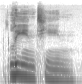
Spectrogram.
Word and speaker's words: Leontyne: wow that's a lot most people don't say my name right leontyne French old-fashioned name hi happy Valentine's Day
